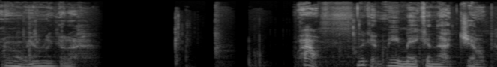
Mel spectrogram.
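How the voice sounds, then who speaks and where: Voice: mid-range voice, measured pace, gravelly, a little hiss or hum. A let's-play host giving casual gameplay commentary, musing aloud and thinking through each task step by step.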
